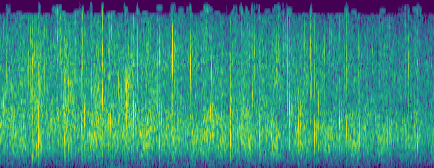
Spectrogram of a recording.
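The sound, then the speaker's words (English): A crowd applauding Oracle claps steadily for about four seconds, a dense, loud wash of hand claps with no pauses and no voices rising above it. “Give Oracle a big round of applause for that.”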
